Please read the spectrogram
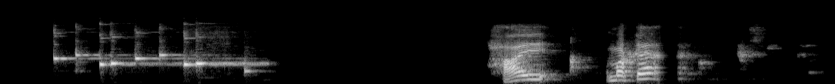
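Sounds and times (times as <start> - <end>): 
phone melodic electronic ringtone: 0.6 - 2.8
speech: 5.0 - 6.9.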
